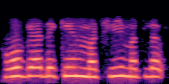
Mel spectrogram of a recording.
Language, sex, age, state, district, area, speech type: Hindi, female, 45-60, Uttar Pradesh, Sonbhadra, rural, conversation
